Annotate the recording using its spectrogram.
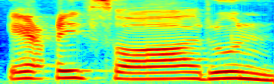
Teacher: اعصار، حمزہ اور عین ایک ساتھ ہے، عین کی آواز کو زیادہ واضح کرنا ہے کیونکہ عین کو حلق سے ادا کرتے ہیں، باریک پڑھیں گے اعصار۔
